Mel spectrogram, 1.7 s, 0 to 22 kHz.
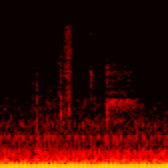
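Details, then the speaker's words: Renault 1.5 dCi diesel after a starting problem was repaired and fault codes were cleared, no warning lights: low, steady chug with a fine, even beat, nothing rattling or missing, normal diesel idle. "j'ai pas de voyant tout fonctionne correctement"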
